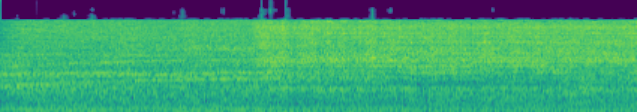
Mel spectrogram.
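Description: A motor vehicle engine running steadily and loud, with a higher hiss joining about halfway through.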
